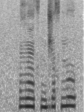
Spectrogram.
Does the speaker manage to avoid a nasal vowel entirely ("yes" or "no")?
no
